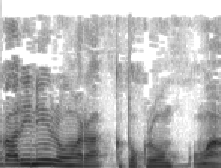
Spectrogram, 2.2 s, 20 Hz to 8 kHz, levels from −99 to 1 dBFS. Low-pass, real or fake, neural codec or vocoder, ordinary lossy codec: 7.2 kHz; fake; codec, 16 kHz, 2 kbps, X-Codec, HuBERT features, trained on LibriSpeech; MP3, 32 kbps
